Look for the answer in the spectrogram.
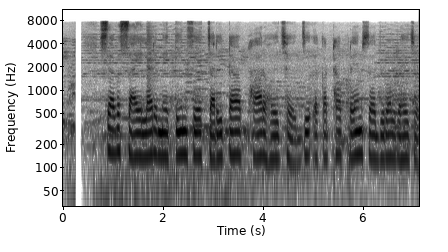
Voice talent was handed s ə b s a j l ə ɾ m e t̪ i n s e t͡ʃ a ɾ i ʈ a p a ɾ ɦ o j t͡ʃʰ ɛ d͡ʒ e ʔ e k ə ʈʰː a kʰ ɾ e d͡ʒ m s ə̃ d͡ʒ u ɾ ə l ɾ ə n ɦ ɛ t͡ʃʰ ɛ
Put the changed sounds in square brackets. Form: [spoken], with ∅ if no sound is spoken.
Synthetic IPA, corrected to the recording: s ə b s a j l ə ɾ m e t̪ i n s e t͡ʃ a ɾ i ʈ a [pʰ] a ɾ ɦ o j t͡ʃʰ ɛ d͡ʒ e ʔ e k ə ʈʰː a [pʰ] ɾ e [∅] m s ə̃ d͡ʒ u ɾ ə l ɾ ə [∅] ɦ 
